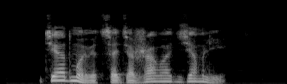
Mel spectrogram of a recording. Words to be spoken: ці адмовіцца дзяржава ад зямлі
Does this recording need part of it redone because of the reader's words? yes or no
no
